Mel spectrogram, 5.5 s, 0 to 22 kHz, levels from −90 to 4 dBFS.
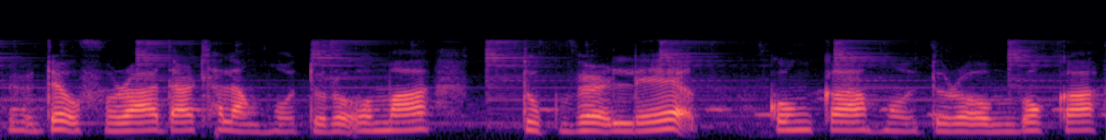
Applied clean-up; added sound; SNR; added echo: none; Clock; 19 dB; none.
